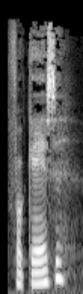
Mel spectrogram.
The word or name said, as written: forgasse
